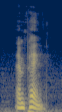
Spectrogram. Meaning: 1. a coin 2. money
- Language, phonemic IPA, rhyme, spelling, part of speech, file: Swedish, /ˈpɛŋː/, -ɛŋː, peng, noun, Sv-peng.ogg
